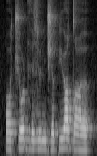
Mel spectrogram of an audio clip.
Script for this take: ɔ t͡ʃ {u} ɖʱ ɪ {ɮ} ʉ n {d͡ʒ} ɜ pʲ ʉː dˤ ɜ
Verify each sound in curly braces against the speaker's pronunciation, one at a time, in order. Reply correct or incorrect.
incorrect, incorrect, correct

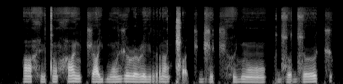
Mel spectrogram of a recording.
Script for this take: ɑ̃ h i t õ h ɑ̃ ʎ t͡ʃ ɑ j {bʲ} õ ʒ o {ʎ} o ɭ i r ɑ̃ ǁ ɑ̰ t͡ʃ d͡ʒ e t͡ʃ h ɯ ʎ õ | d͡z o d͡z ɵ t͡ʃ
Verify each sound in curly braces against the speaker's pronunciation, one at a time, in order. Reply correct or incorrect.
incorrect, incorrect

